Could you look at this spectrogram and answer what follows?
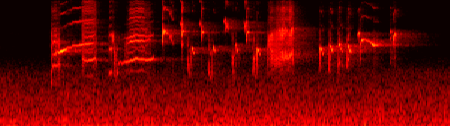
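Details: Rapid high song of a grey-crowned goldfinch: rising slurs, quick repeated chirps and a brief harsh buzzy note within a lively, tinkling sequence.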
